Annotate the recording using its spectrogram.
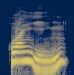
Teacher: Welcome, a first tone followed by a second tone.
